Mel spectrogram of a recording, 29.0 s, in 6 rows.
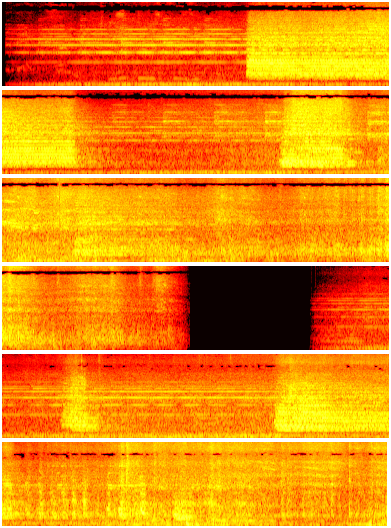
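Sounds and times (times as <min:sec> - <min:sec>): train horn: 0:03.0 - 0:06.4, 0:08.3 - 0:09.6, 0:10.5 - 0:12.2, 0:18.4 - 0:21.4, 0:22.7 - 0:26.7
train wheels rumbling on rails: 0:06.3 - 0:16.8, 0:20.5 - 0:29.0.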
